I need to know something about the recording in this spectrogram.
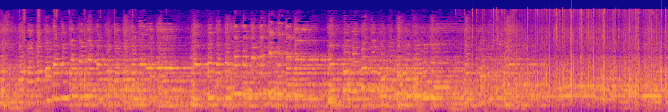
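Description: Polish folk music for a krakowiak dance, playing with a steady beat. From about seven seconds in, a patter of sharp clicks sounds over the music.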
